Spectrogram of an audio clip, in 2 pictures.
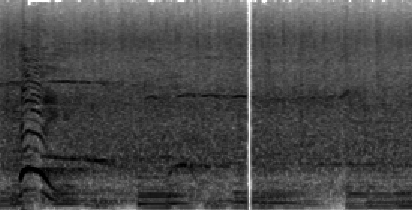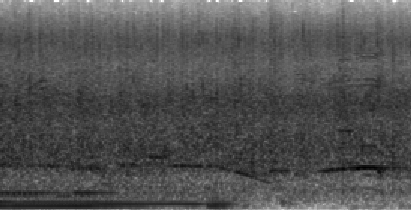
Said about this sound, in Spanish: Levanta la mano al cielo. Usted va a aplaudir. Aplauda militantemente.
